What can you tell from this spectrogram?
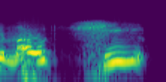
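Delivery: sharp high shout. A narrator's reading. King silencing the rabbit, shouting. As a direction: cut him off with a yell. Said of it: "крикнул король".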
